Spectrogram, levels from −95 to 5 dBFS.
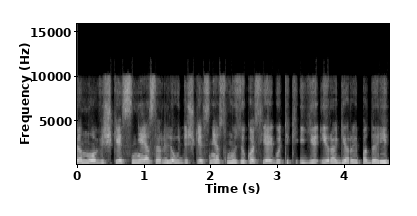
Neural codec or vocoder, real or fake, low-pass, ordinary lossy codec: vocoder, 22.05 kHz, 80 mel bands, WaveNeXt; fake; 9.9 kHz; Opus, 32 kbps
